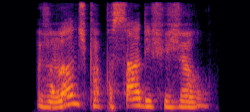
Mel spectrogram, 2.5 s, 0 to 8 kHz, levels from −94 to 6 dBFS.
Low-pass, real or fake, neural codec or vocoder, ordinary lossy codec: 7.2 kHz; fake; codec, 44.1 kHz, 1.7 kbps, Pupu-Codec; none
